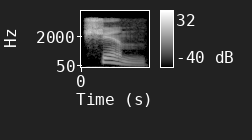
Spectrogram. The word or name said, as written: shim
